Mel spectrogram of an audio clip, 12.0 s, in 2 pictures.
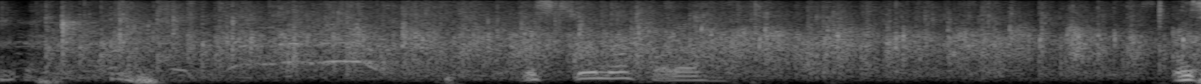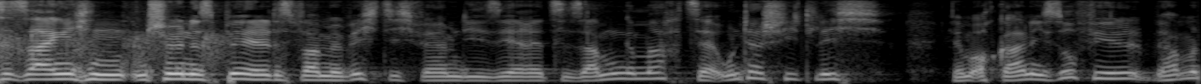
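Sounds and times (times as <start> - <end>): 
audience applause: 0.0 - 7.5
speech: 2.6 - 3.8, 5.9 - 11.9.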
